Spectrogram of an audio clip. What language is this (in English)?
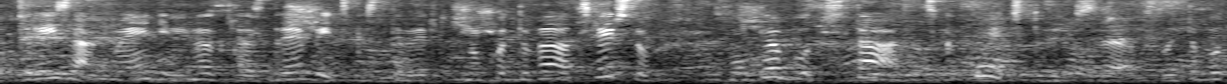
Latvian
